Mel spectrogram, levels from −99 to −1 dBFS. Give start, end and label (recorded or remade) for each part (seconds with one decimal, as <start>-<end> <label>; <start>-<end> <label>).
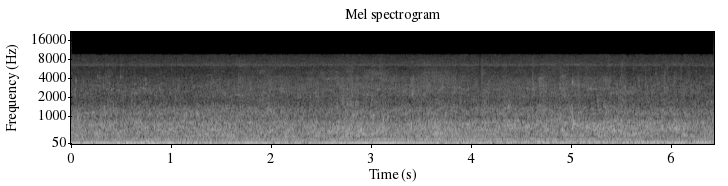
0.0-1.7 recorded; 1.7-5.4 remade; 5.4-6.4 recorded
